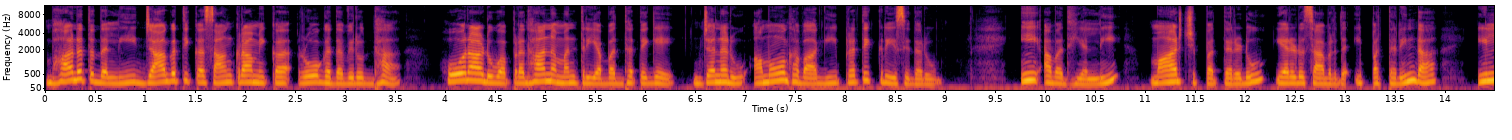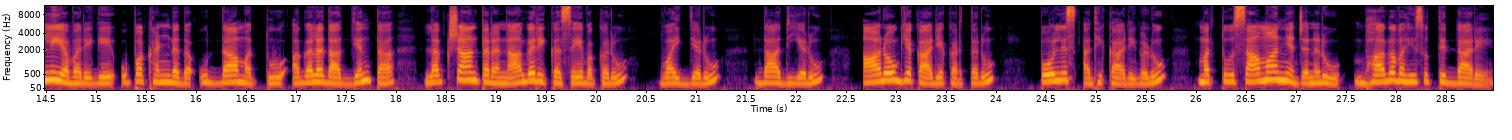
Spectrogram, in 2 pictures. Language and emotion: Kannada, neutral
